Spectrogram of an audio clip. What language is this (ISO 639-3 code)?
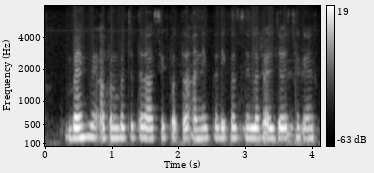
mai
